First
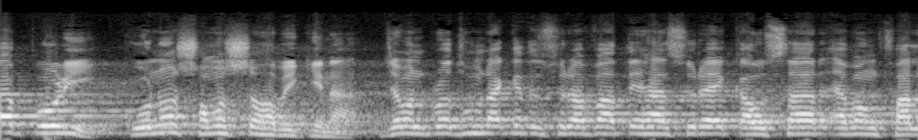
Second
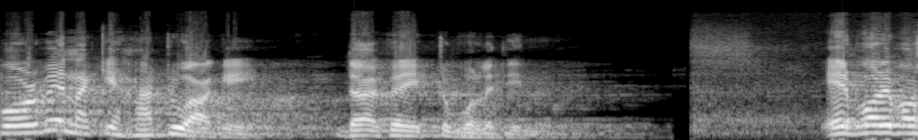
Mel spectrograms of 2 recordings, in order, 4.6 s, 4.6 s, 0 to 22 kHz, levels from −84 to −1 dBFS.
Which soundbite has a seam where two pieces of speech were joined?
second; 1 cut; at 3.5 s

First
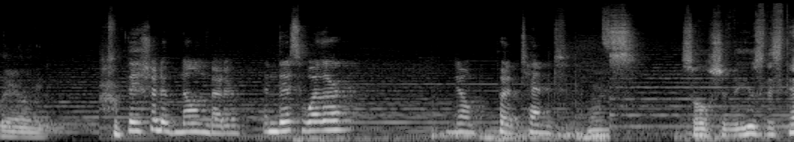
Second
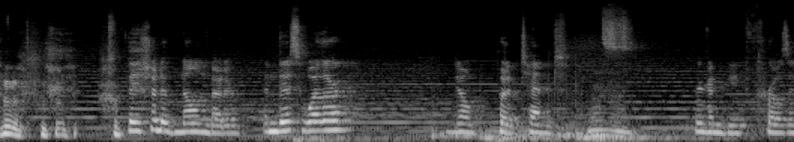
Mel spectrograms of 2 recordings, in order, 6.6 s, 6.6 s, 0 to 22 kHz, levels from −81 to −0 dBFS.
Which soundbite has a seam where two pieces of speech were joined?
first; 1 cut; at 5.1 s

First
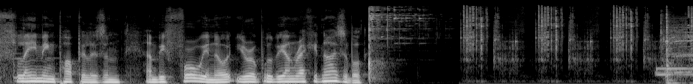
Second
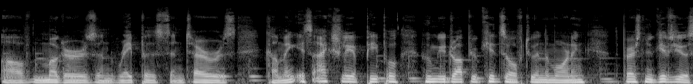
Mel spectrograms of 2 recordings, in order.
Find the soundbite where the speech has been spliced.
first; 2 cuts; at 1.3 s, 3.8 s

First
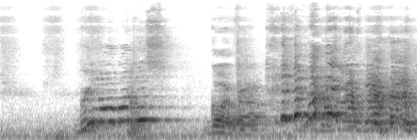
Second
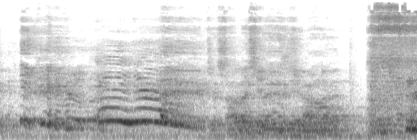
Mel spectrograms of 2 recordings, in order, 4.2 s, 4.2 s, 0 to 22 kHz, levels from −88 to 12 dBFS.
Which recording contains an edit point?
second; 1 cut; at 2.1 s

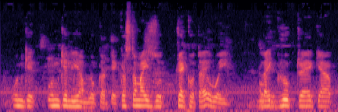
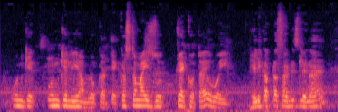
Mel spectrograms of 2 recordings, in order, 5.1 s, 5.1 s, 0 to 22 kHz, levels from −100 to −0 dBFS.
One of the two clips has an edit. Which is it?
second; 1 cut; at 3.7 s

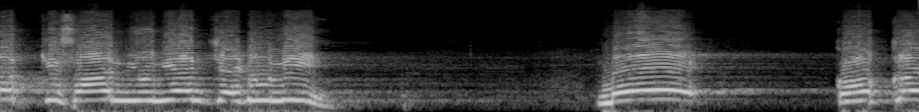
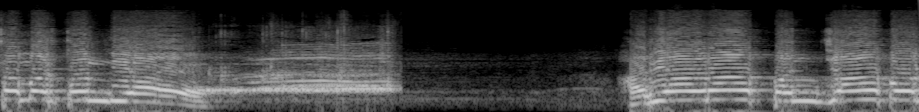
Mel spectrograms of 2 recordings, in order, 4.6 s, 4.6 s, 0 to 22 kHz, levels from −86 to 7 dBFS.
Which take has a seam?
second; 1 cut; at 2.0 s

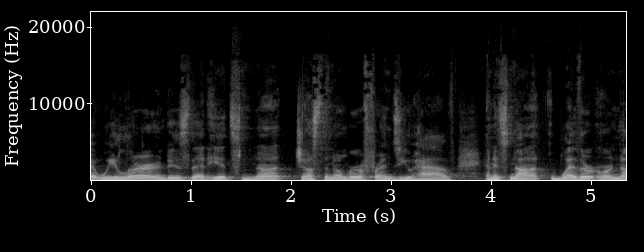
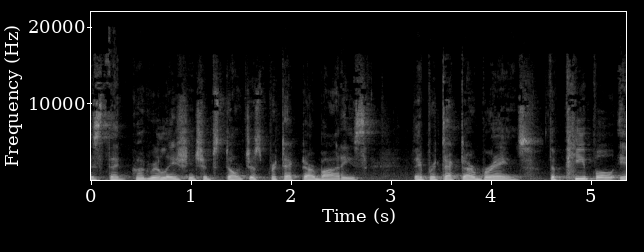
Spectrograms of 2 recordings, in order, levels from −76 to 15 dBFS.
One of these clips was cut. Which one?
second; 1 cut; at 4.4 s

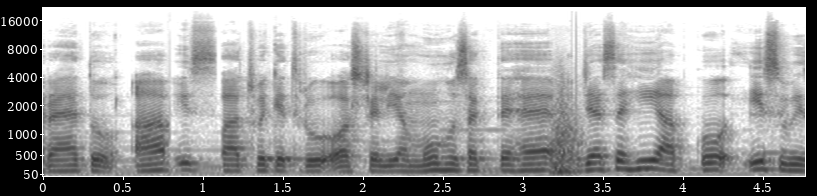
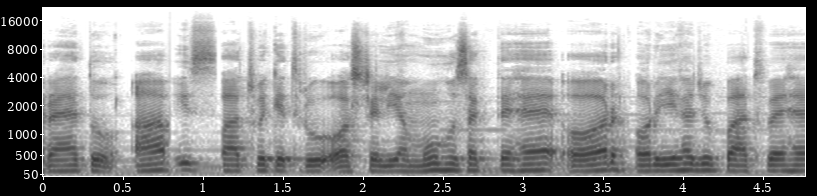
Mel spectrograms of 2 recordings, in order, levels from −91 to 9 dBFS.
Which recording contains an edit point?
first; 1 cut; at 3.3 s

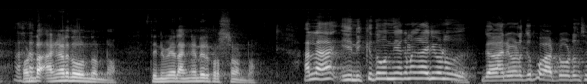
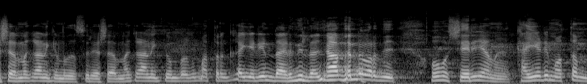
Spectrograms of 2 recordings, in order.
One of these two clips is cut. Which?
first; 1 cut; at 4.7 s

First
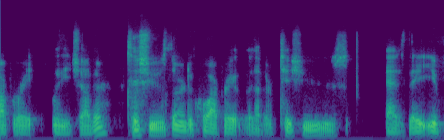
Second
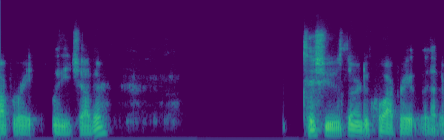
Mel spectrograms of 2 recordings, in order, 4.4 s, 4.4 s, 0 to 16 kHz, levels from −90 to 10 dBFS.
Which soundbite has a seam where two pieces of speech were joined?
first; 1 cut; at 1.2 s

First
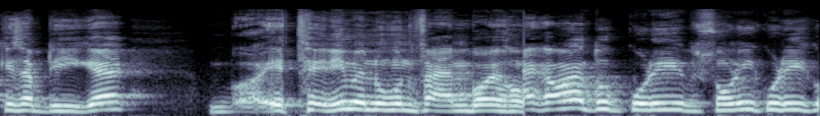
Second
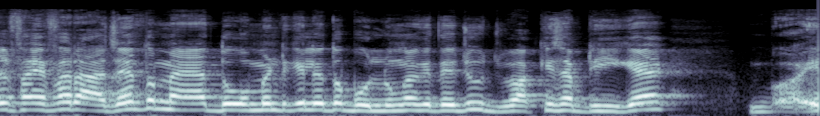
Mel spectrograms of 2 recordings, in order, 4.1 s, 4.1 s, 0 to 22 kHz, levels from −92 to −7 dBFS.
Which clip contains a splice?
first; 1 cut; at 2.7 s

